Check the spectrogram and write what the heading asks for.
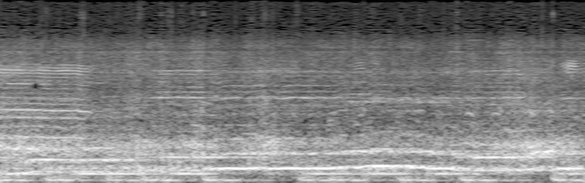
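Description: Sholawat devotional chanting with a steady low drum beat. A sung note is held through the middle, rising a little and then falling, over the regular beat.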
